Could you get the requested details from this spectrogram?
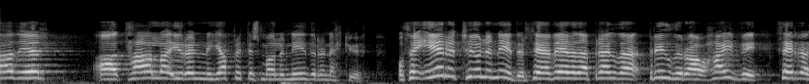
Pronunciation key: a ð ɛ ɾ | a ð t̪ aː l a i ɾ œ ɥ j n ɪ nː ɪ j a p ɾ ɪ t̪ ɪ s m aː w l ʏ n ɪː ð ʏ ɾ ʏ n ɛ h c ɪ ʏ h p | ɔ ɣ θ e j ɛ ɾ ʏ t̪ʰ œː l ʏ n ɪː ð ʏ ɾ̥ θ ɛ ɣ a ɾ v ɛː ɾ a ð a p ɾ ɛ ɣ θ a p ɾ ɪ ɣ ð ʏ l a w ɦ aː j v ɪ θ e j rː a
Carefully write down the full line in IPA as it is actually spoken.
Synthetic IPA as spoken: a ð ɛ ɾ | a ð t̪ʰ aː l a i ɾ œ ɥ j n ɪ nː ɪ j a p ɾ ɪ t̪ ɪ s m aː w l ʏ n ɪː ð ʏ ɾ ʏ n ɛ h c ɪ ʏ h p | ɔ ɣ θ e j ɛ ɾ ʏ t̪ʰ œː l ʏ n ɪː ð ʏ ɾ̥ θ ɛ ɣ a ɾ v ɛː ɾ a ð a p ɾ ɛ ɣ ð a p ɾ ɪ ɣ ð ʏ ɾ a w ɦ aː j v ɪ θ e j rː a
